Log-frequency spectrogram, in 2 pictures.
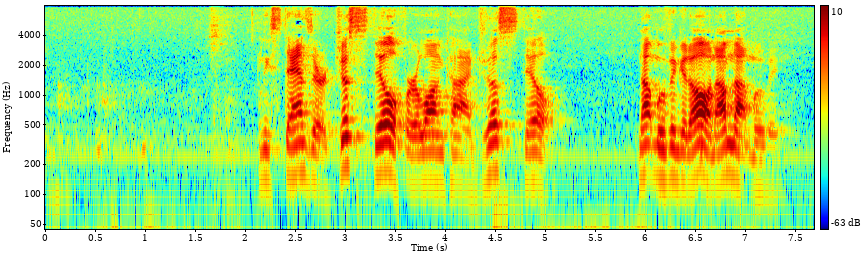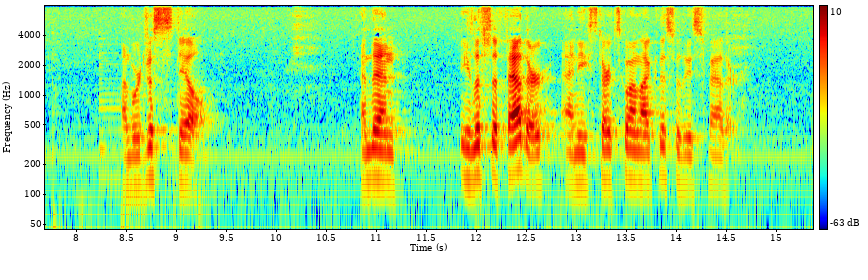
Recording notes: live on stage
